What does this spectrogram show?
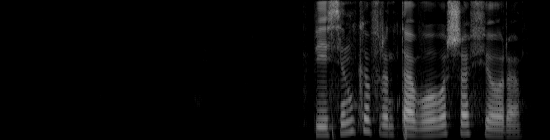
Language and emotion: Russian, neutral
